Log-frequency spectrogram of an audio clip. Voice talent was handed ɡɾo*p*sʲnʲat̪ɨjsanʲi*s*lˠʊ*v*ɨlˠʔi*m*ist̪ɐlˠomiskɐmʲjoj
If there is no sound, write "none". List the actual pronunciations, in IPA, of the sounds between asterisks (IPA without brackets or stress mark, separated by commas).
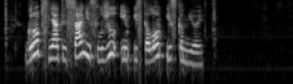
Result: p, s, ʐ, m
